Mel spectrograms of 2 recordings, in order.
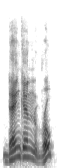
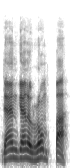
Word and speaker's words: Danganronpa: I had played a game called Danganronpa, I believe it's pronounced. I believe there's three pronunciations of that game, Good. and they're all correct. So yep, you're good. Oh, you want to try Danganronpa, Yep, which there's would another be one.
